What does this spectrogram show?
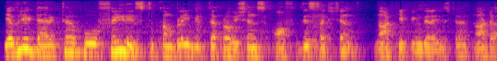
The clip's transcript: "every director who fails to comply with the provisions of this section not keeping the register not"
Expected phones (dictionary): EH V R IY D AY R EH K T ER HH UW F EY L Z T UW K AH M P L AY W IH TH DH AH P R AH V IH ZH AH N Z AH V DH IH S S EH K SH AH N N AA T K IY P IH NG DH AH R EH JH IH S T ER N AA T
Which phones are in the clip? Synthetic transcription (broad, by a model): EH V R IY D AY R EH K T ER HH UW F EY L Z T UW K AH M P L AY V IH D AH P R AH V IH SH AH N S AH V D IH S S EH K SH AH N N AA T K IY P IH NG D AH R EH JH IH S T ER N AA T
